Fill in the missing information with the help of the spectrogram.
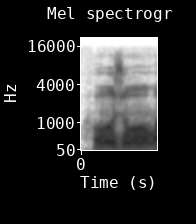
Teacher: نفس زمن الضم في الهاء هو مقدار زمن الضم في الزاي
